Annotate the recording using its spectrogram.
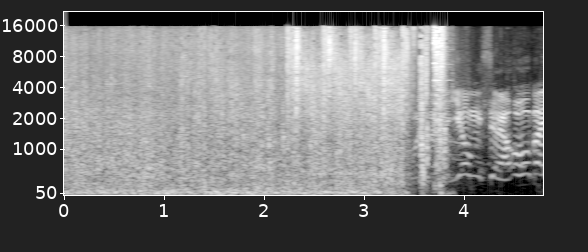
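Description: Gunshots crack in quick bursts amid loud battle noise.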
